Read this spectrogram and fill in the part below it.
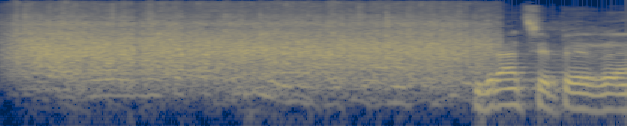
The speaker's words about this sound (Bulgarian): Благодаря ви за аплодисментите и подкрепата.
